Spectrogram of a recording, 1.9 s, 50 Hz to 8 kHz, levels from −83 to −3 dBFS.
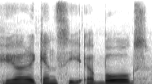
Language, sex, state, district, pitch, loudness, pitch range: English, male, Arunachal Pradesh, Longding, 155 Hz, -16 LUFS, 145-165 Hz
